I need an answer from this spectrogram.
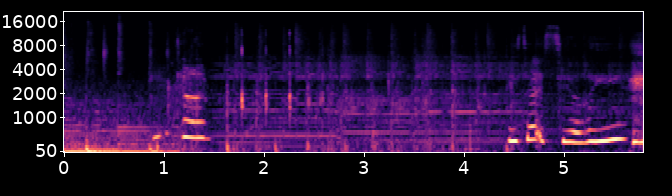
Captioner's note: bright jazz music; clicks tongue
